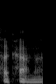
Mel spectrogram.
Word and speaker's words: hakama: Jammin' Ninja's button was ripped from his costume, is covered in Corrida's blood, found in Onguard's hakama. How do you pronounce hakama?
